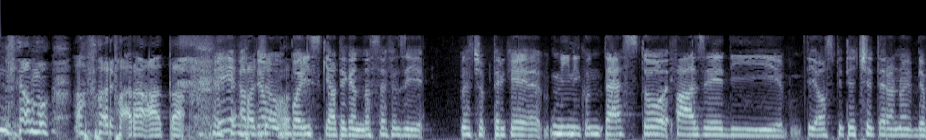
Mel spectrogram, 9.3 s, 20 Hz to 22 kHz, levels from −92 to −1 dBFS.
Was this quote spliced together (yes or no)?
yes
